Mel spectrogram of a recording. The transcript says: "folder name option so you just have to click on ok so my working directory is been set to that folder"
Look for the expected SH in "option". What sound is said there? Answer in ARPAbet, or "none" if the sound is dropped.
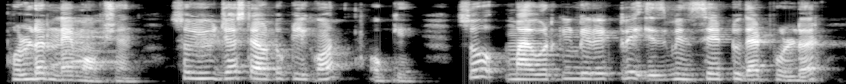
SH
